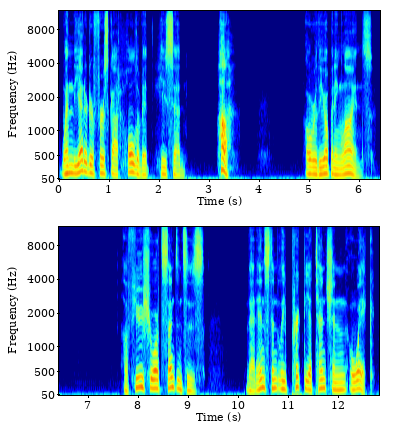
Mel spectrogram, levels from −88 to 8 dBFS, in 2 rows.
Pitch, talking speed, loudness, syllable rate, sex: 145 Hz, 110 wpm, -21 LUFS, 4.9 syllables/s, male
